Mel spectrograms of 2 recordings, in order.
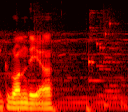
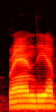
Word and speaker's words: Grandia: I always say Grandia when it's pronounced Grandia.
